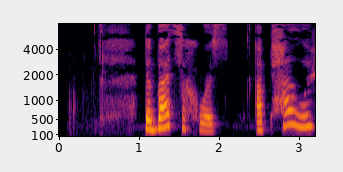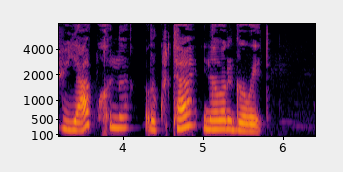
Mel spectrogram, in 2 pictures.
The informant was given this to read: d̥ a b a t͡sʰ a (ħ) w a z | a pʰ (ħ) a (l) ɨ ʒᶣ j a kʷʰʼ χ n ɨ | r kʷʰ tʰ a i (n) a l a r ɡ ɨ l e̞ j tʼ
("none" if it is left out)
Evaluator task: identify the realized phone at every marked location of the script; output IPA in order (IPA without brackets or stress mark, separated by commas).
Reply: χ, ħ, l, n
